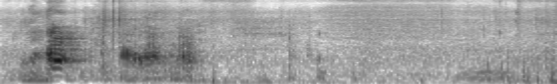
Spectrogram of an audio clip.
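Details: Pit Bull puppies playing tug: one short, harsh bark-like burst with a rough growl in the first second, then mostly quiet with faint scuffling.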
